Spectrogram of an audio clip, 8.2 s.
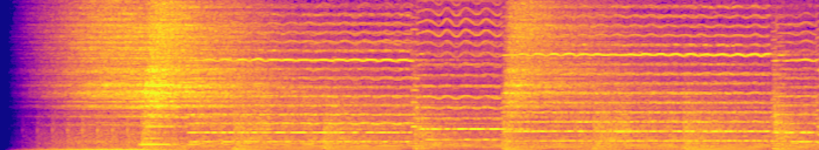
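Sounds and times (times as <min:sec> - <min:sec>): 
lost round sound: 0:00.4 - 0:08.1.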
